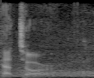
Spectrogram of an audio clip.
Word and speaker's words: Qatar: Katar. Katar. Katar. Katar. That the like the official US state department is cutter. Actually, the folks that have been to race there, pronunciation is Qatar.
